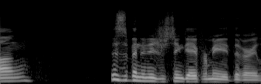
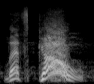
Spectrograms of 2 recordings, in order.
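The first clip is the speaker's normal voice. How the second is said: hype shout; 7 semitones higher, 5 dB louder than usual. Real, not acted. Emcee starting next dancer.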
